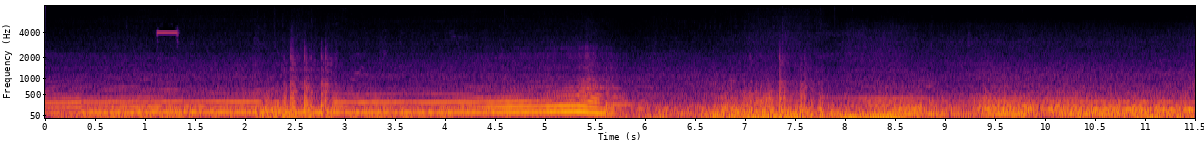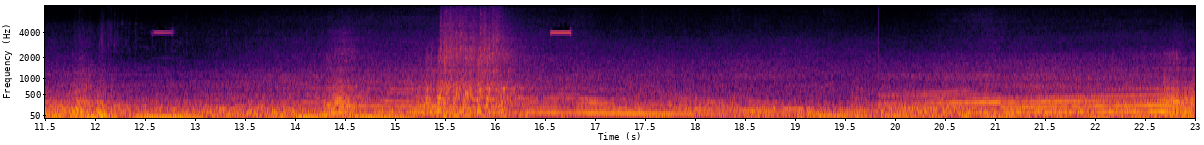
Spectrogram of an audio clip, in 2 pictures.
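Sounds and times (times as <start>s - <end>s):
car engine droning in cabin: 0.0s - 23.0s
short high beeps: 1.1s - 1.4s, 16.5s - 16.8s.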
